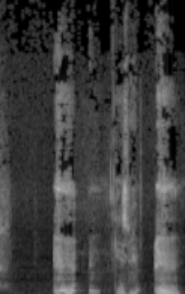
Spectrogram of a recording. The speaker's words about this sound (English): Excuse me. You are excused. Yeah, I excuse you. You want to cough? You can cough.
